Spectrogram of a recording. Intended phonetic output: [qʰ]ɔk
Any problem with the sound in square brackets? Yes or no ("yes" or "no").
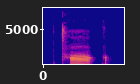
yes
